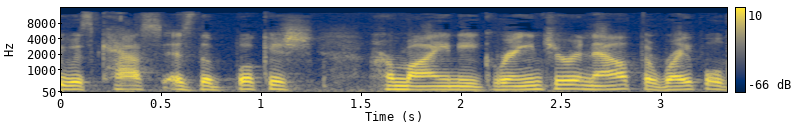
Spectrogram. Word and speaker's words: Hermione: I know I've had so many different interpretations like oh um herion uh hermy Juan but now I guess now I guess because of the movie everyone knows how to say her name and Hermione like Emma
